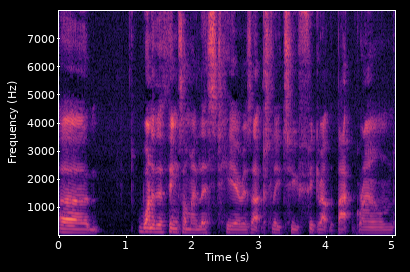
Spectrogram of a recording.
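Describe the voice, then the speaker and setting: A man speaks in a British accent with monotone, flat intonation. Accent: British accent, often praised by viewers. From UK. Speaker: livestreaming artist. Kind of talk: casual livestream chat while drawing.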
